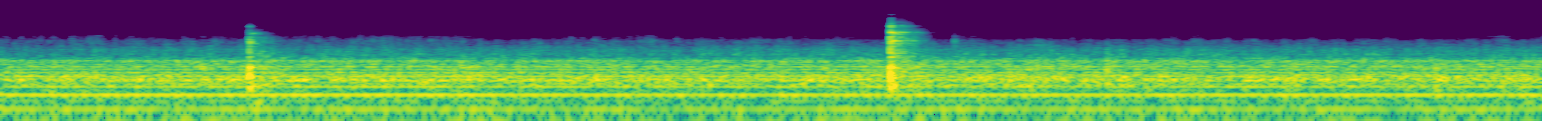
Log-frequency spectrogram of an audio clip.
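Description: Two sharp knocks of a spatula against a nonstick pan as stir-fried vegetables are scraped out into a bowl, one about a second in and a louder one midway. A steady low hum runs underneath.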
